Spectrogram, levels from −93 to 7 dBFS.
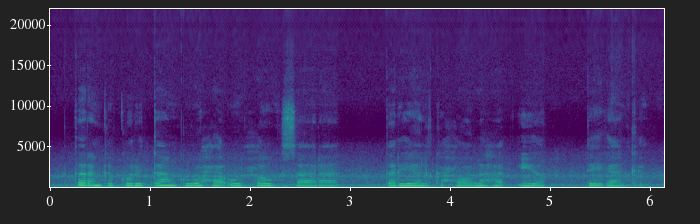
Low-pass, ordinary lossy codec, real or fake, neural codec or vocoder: none; none; fake; vocoder, 44.1 kHz, 128 mel bands every 512 samples, BigVGAN v2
